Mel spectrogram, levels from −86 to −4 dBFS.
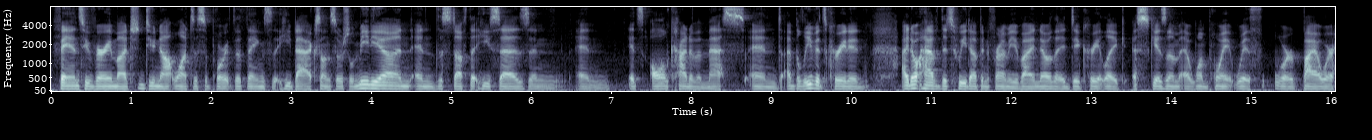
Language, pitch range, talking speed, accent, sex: English, 90-100 Hz, 235 wpm, American, male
